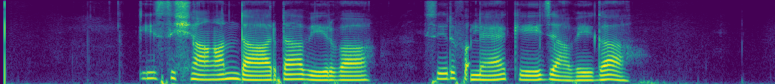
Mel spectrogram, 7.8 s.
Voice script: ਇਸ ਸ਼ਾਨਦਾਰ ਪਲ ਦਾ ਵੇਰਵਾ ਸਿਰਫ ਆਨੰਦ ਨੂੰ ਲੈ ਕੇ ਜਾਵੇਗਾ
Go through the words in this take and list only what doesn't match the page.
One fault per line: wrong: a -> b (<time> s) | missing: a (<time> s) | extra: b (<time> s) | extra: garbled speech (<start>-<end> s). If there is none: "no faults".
missing: ਪਲ (2.8 s)
missing: ਆਨੰਦ ਨੂੰ (4.7 s)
